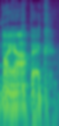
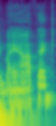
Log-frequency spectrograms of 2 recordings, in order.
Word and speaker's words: biopic: and I I got in trouble for saying biopic also I think you just got to just commit you know you're going to say things different than other people I say Nevada I say biopic and I call small moving pictures gifs it's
